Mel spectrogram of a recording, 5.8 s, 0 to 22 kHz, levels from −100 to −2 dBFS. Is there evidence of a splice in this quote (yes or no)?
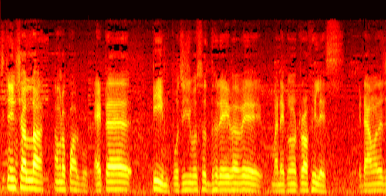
yes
